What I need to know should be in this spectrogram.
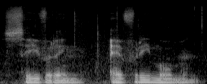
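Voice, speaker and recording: A Scottish man narrating a bedtime story in a soft-spoken, soothing ASMR style, with long pauses. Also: deep voice, completely flat delivery, creaky, breathy edge. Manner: slow, soothing, hushed delivery with long pauses. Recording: faint background noise. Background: soft nature ambience.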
